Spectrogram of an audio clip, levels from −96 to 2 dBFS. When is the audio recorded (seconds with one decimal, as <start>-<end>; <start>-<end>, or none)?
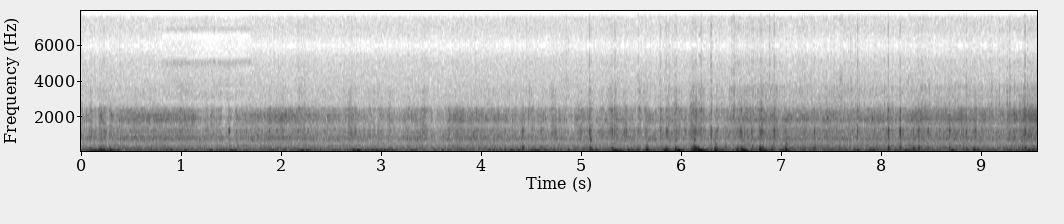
0.0-0.8; 1.7-9.6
